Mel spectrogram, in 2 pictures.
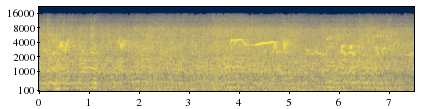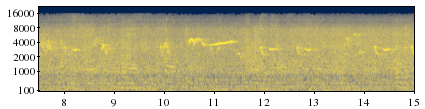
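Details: Rainy-morning honey bee colony at its hive, the bees active making honey: a thick, level buzzing hum runs the whole time, joined by scattered high chirps and a couple of sliding whistled bird notes.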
